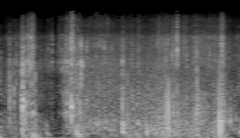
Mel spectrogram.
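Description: Irregular knocks and clacks of a plastic tripod pole mount for a sonar transducer as it is handled and set down on the ice over a fishing hole, about five knocks spread across two seconds.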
